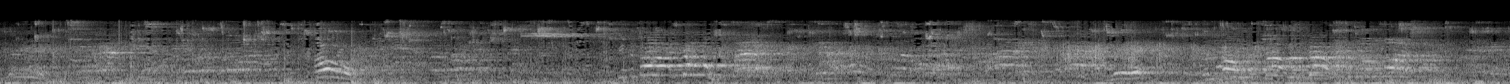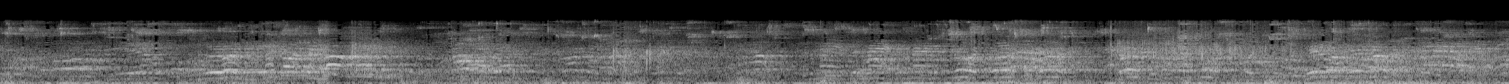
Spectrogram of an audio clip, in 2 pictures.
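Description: Basketball bouncing on a hardwood court during play, with players' and spectators' voices and calls throughout, heard in a large indoor sports hall.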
